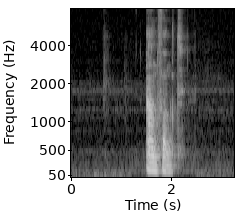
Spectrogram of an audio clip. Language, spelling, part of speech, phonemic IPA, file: Dutch, aanvangt, verb, /ˈaɱvɑŋt/, Nl-aanvangt.ogg
- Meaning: second/third-person singular dependent-clause present indicative of aanvangen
